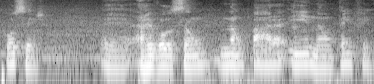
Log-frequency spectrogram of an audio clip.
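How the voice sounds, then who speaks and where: A man's monotone, flat delivery at a very slow pace, with noticeable background noise and audible room echo. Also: medium pitch for a man. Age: 60s. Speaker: photographer and cinematographer. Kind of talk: casual interview chat.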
